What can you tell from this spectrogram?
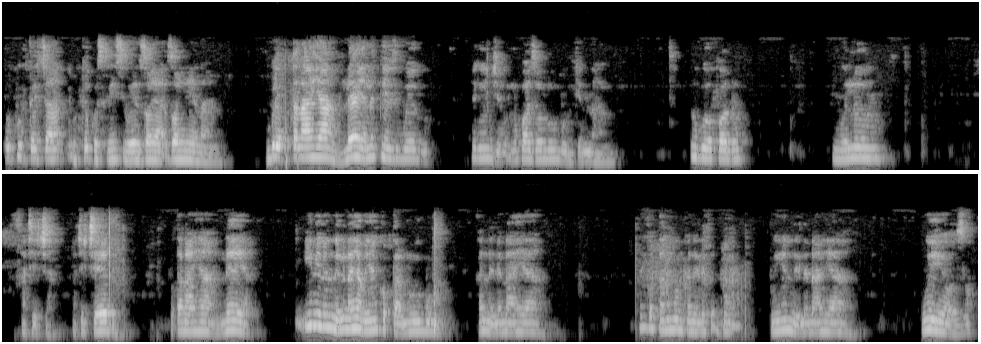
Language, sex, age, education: Igbo, female, 46-60, tertiary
